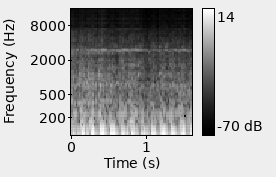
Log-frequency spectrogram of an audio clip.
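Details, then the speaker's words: Yamaha Vixion (old model) single-cylinder after engine rebuild for rough kletek noise blamed on a worn, scored block and piston: even low thumping about eight beats a second, no ticking or knocking, the earlier noise gone; normal idle. "Nggak nggak bunyi lagi kayak tadi ya"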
